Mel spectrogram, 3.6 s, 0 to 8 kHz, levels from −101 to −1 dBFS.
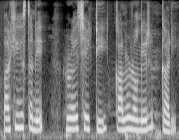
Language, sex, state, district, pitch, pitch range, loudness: Bengali, female, West Bengal, Cooch Behar, 240 Hz, 225-255 Hz, -15 LUFS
